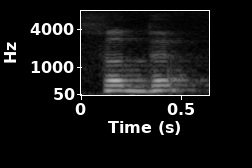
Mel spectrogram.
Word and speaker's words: शादी: अगर हम शादी को सादी कहते हैं तो अर्थ का अनर्थ हो जाता है। शादी तालव्य श है, लेकिन हम पढ़ रहे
